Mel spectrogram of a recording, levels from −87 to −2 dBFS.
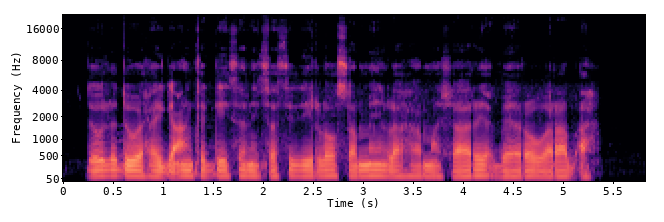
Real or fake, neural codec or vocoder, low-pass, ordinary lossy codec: real; none; none; none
